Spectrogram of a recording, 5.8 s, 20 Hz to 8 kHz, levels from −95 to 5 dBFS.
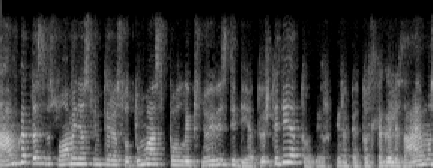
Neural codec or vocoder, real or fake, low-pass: none; real; 7.2 kHz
